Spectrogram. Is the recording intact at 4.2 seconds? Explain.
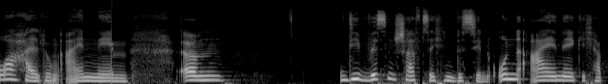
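No. From 4.17 to 4.24 s there is damaged data in a compressed stream. Corrupted frames throw the decoder out of sync, giving a brief squawk or blip. Under it, the whole clip has a watery, swirly sound. This is likely MP3 compression at a rate that fits about 64 kbps.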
